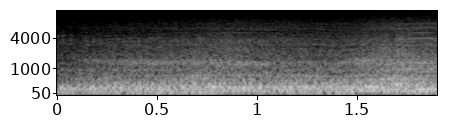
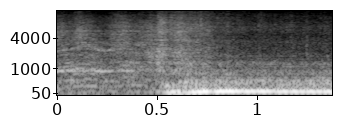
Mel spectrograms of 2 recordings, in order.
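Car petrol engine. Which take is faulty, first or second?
first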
